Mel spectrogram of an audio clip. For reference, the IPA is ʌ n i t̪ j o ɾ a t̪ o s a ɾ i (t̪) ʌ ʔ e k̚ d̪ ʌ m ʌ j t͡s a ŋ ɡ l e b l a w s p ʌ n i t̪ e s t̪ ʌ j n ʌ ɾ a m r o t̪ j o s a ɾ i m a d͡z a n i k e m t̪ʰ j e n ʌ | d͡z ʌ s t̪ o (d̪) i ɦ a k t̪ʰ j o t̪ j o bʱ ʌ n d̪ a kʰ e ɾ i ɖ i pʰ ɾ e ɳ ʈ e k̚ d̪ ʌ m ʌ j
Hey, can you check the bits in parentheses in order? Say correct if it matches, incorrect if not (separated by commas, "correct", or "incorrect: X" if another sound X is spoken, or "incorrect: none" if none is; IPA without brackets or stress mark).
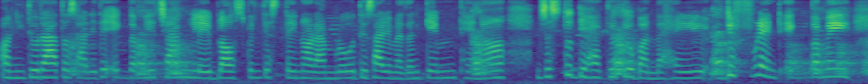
correct, correct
